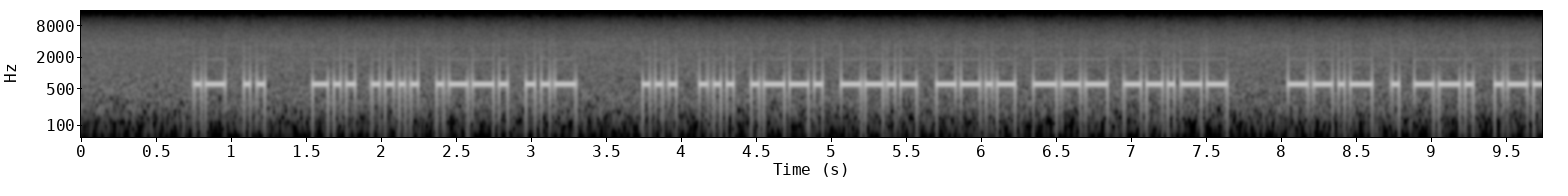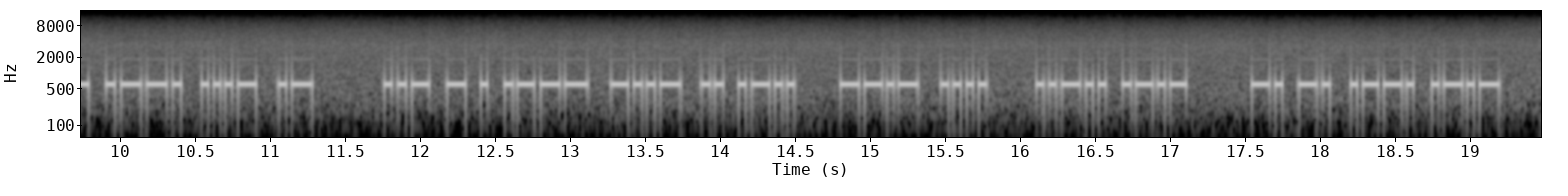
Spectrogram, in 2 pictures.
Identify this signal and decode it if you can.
Morse code (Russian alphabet), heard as a keyed tone, hand-sent with a straight key, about 28 wpm, 620 Hz. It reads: АИ ДХПУ ССПЩЩОЪ ЩЕГВПЖА УТЕЙЬИЛ ЩХ ЭЯ ННПЯ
